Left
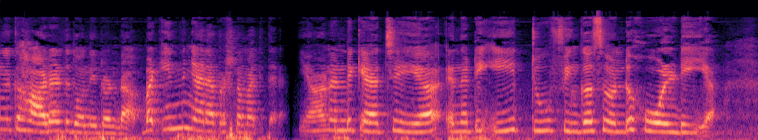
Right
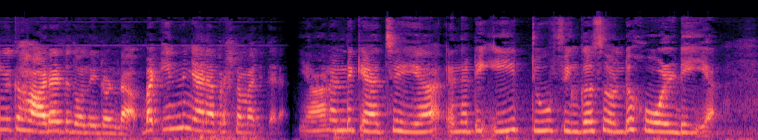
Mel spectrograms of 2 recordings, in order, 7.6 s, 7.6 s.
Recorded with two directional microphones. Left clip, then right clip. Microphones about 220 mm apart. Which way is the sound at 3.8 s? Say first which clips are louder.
Even; 60° left (ahead or behind).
